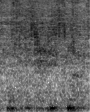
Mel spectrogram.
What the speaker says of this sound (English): we'll rinse it till the water runs pretty clear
